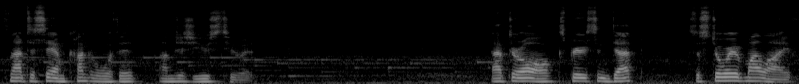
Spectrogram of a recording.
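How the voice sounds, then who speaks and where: A man's voice: mid-range voice, normal speed, long pauses. A man doing casual, offhand gameplay commentary and reading game text aloud, with game music behind him. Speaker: game reviewer and video host.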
